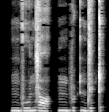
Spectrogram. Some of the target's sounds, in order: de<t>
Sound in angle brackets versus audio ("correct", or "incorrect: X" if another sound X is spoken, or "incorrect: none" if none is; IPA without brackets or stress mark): incorrect: ʈ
